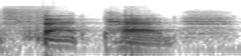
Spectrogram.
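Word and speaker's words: PhatPad: Today I want to talk to you about a very, very interesting note-taking application called FatPad. That's spelled P-H-A-T pad, P-A-D, that's all one word.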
